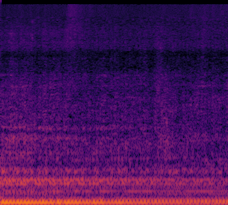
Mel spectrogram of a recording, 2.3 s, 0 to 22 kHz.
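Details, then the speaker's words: Car after O2 sensor replacement, idling warm after about 15 minutes, no warning light, no fault codes: low even idle rumble, smooth with no misses or knocks; engine running healthy. "sounding sweet"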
